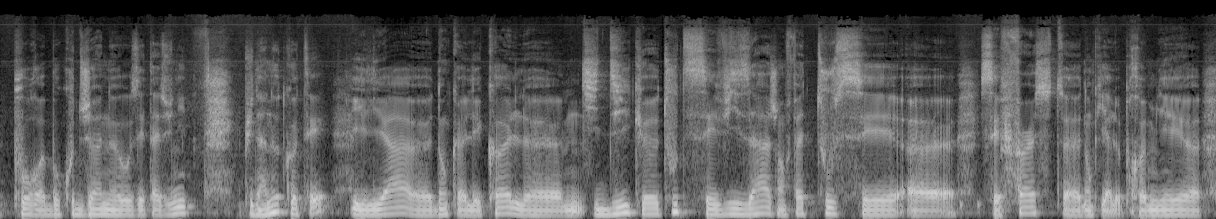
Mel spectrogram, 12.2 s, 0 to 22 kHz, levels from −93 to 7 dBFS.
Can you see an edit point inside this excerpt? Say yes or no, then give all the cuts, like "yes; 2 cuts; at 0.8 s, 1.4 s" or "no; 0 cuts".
no; 0 cuts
